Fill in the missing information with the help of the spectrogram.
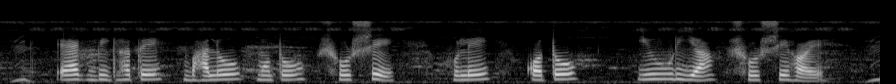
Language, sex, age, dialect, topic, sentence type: Bengali, female, 25-30, Rajbangshi, agriculture, question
